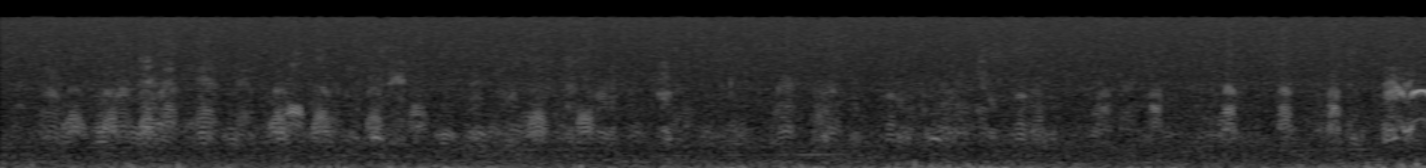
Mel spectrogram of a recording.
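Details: Greater flamingos calling as a flock, a dense chorus of short, nasal, goose-like honks that overlap continuously and come several per second, with steady low background rumble.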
